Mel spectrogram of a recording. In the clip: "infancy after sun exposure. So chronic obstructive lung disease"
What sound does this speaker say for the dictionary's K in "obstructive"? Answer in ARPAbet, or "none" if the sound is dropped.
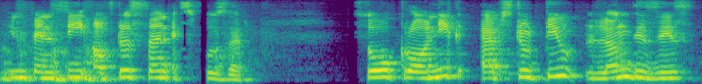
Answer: none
